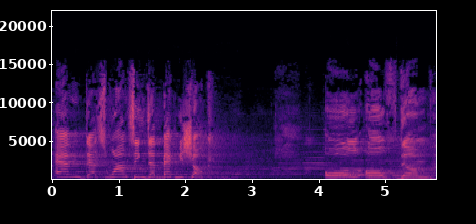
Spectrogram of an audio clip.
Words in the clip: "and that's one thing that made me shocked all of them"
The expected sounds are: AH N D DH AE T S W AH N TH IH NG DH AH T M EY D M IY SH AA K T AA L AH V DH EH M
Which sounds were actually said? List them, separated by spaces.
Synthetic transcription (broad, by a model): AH N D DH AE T S W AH N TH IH NG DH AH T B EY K M IY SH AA K AA L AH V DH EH M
